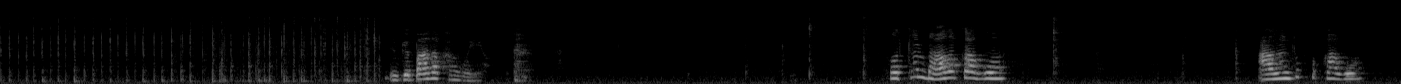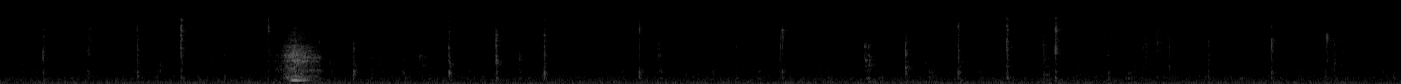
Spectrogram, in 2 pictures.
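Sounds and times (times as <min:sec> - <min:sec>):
crunchy bread crust being chewed: 0:14.2 - 0:28.0.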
